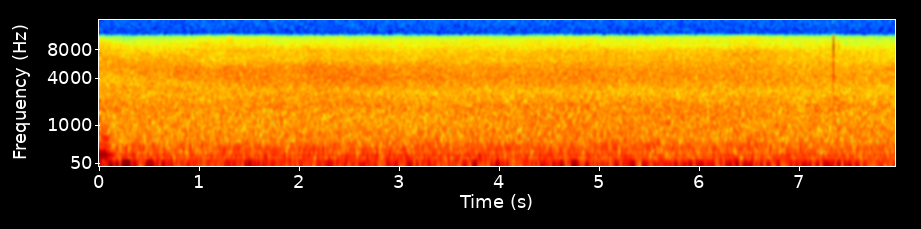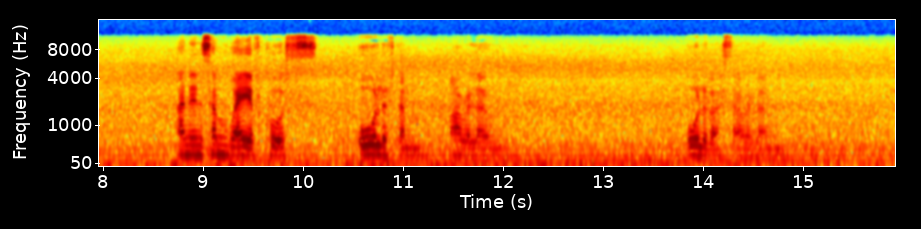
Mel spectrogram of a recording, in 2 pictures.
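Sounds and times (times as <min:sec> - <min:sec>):
speech: 0:00.0 - 0:00.4, 0:08.8 - 0:10.0, 0:10.6 - 0:12.2, 0:13.8 - 0:15.0
ocean waves washing against the shore: 0:00.0 - 0:15.9
wind noise: 0:00.0 - 0:15.9.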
